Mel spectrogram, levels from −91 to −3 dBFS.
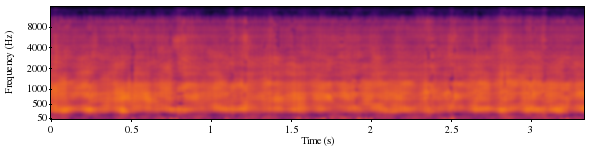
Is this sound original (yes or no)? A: no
